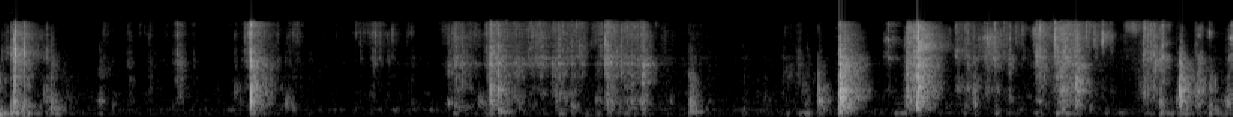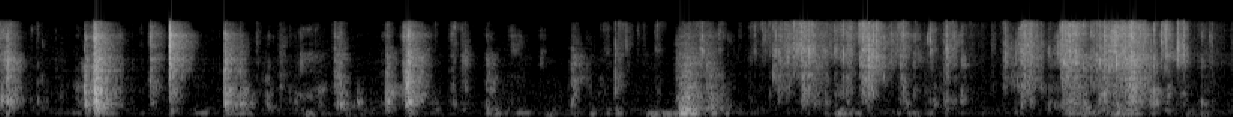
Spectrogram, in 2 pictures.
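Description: Trading-card packs and their cardboard box being handled and opened by hand: foil wrappers crinkling and tearing, with light taps and knocks. Longer spells of crinkling come about three seconds in and again near the end.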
